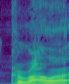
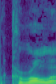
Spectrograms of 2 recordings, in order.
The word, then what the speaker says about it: Corolla: So the way the Outer Banks are, Kerala, as the people say there, or Corolla, like everyone else says. – Right. – So they said they pronounce it Kerala. – They do. Even though it's spelled like the car.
